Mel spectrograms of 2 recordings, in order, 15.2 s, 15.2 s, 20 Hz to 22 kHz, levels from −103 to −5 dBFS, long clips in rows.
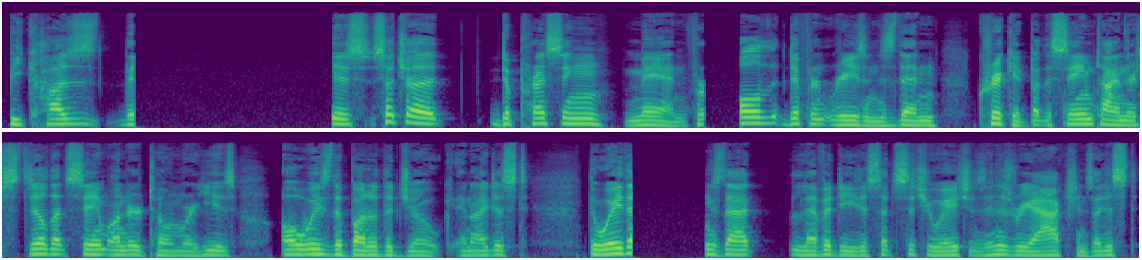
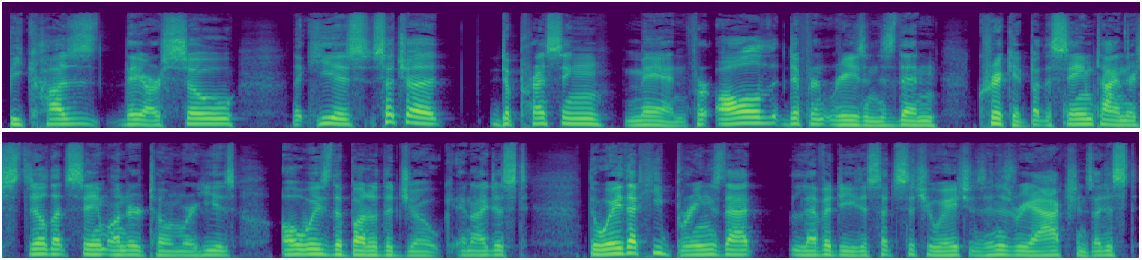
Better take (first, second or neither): second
